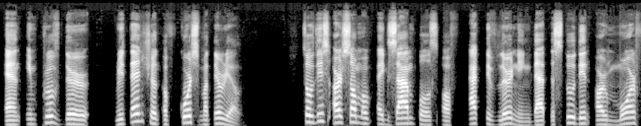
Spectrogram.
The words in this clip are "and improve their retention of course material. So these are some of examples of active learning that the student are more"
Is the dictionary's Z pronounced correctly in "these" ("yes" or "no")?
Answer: no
